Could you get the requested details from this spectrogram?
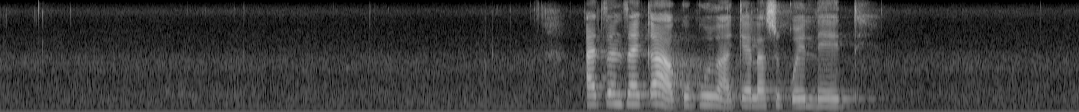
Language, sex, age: Tsonga, female, 18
